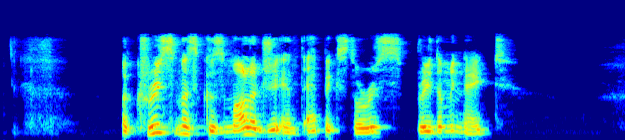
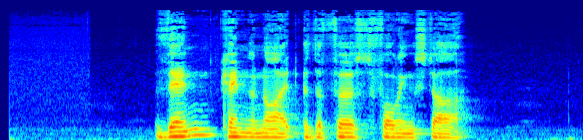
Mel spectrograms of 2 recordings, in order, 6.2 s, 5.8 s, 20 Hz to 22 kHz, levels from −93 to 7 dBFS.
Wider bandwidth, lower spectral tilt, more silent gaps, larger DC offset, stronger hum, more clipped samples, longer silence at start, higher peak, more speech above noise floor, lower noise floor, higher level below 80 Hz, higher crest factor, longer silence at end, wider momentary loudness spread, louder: second, 8.4 kHz vs 16.5 kHz; second, -2.5 dB/octave vs -6.5 dB/octave; neither; neither; neither; neither; second, 0.4 s vs 1.55 s; second, -4 dBFS vs 0 dBFS; first, 63 dB vs 39 dB; first, -85 dBFS vs -58 dBFS; second, -68 dBFS vs -54 dBFS; about the same, 20 dB vs 22 dB; about the same, 1.2 s vs 1.2 s; about the same, 10 LU vs 9 LU; about the same, -22 LUFS vs -20 LUFS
